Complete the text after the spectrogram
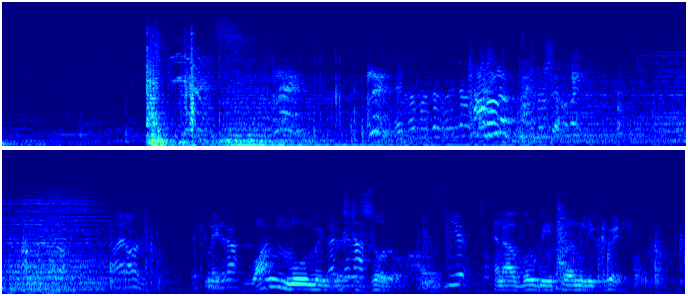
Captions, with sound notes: - Police! Police! Police! (speaking foreign language) - Make one move, Mr. Zolo, and I will be eternally grateful.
